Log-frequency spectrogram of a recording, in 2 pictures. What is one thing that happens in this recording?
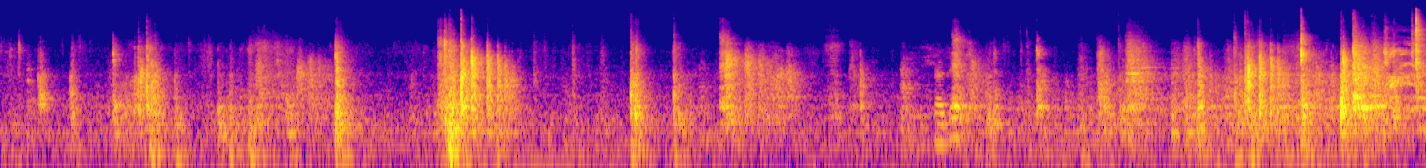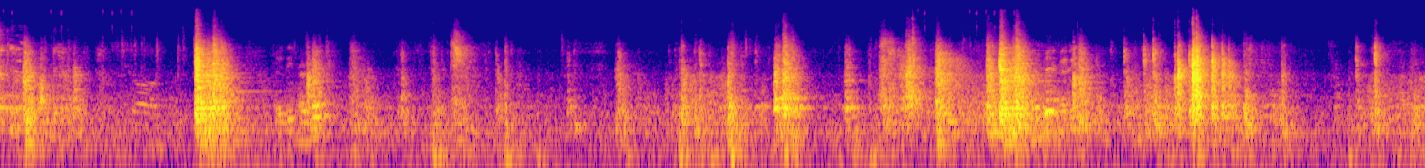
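Foosball rods clack and the ball knocks sharply against the table.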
